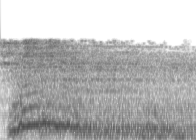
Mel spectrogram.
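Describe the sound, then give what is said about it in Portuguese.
A jaguar lets out a big, drawn-out meow-like cry, a loud sustained call lasting about two seconds that rises in pitch and then falls. “a onça de tão contente soltou um grande miado.”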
